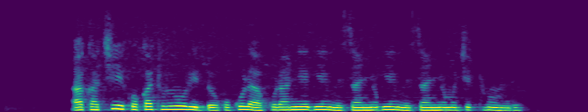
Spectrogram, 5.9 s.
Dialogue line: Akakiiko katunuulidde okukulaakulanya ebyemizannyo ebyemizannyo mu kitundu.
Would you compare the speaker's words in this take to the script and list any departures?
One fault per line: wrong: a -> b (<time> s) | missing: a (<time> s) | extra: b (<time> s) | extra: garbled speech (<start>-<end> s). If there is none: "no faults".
no faults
